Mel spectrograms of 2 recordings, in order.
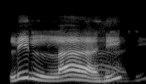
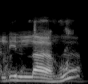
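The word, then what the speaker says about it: لِلَّهِ: Lillahi taala. Nah, dibacanya tidak lillahu atau lillaha, tetapi lillahi. Kenapa? Karena lam di sini huruf yang menyebabkan kasrah.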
